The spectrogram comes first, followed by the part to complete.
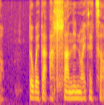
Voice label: "allan", Welsh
